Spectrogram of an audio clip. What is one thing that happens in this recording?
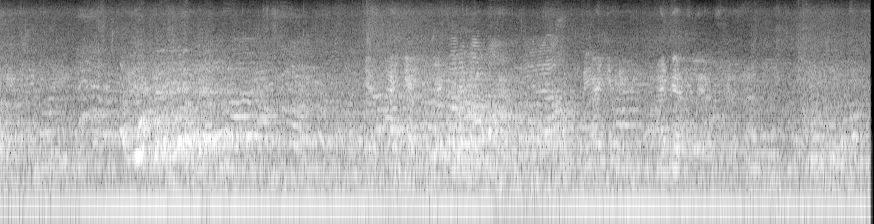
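A crowd of men and women chatter in a large echoing hall.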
